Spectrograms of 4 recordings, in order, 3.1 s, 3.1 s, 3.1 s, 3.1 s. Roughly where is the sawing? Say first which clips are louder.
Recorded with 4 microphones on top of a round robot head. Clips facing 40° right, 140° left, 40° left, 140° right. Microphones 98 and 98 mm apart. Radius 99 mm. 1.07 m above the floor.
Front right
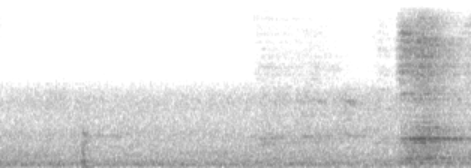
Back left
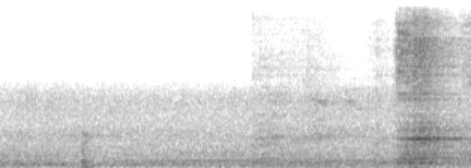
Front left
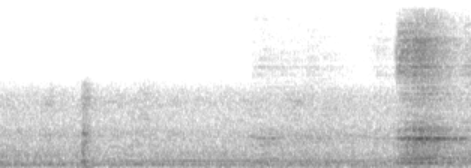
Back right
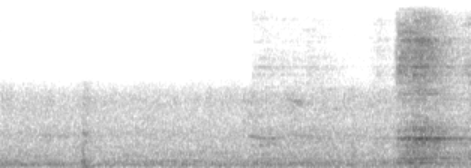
Back left 2 dB, back right 3 dB; behind left.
